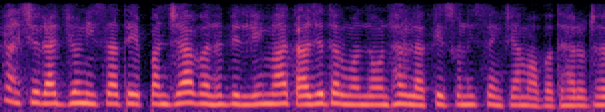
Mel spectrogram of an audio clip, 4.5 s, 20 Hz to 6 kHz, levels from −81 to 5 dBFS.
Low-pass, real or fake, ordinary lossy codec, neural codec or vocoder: 5.4 kHz; fake; AAC, 32 kbps; codec, 16 kHz in and 24 kHz out, 0.6 kbps, FocalCodec, streaming, 4096 codes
